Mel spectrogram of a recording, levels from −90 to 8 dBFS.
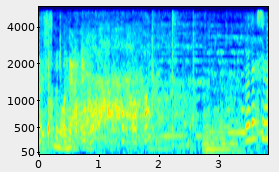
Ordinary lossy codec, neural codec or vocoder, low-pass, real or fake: none; codec, 16 kHz, 4 kbps, FreqCodec, smaller model; 5.4 kHz; fake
